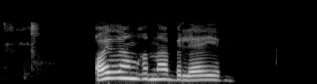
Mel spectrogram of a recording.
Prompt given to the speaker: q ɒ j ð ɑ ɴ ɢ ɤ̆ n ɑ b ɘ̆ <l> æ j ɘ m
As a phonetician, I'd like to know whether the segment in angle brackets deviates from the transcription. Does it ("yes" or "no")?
no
